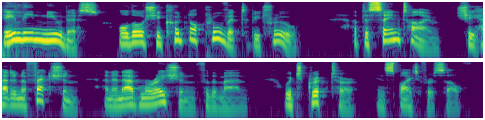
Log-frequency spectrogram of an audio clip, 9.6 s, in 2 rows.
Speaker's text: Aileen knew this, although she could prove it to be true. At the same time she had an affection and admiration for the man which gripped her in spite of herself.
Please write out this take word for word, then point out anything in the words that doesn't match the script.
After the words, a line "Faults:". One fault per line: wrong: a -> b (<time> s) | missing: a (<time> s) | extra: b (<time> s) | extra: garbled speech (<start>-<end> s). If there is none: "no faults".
Aileen knew this, although she could not prove it to be true. At the same time she had an affection and an admiration for the man which gripped her in spite of herself.
Faults:
extra: not (1.9 s)
extra: an (5.9 s)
